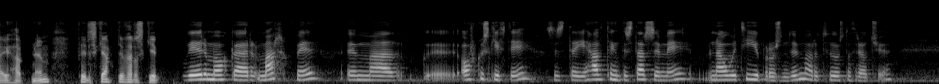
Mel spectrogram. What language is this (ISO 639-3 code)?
isl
